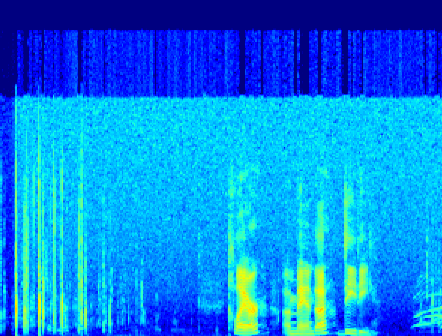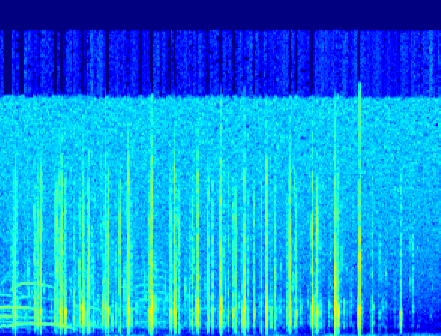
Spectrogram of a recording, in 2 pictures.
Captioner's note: applause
